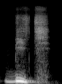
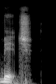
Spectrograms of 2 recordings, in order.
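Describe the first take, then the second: First: Bitch said as "beech"; French-style pronunciation. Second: Said in the usual way. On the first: Shown as a demonstration. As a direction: say bitch with a long ee. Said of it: "maybe it said bitch". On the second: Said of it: "but it's spelt bitch".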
